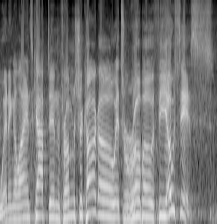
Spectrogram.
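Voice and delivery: loud, drawn-out hype announcer call; fighting game announcer. Acted. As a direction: stretch the team name like a fight intro. Hype team introductions.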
